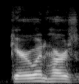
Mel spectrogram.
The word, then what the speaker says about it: Garwin: Garwin has goats, hard G.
